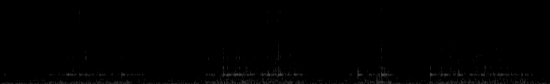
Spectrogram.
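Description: Long nails scratch the studded surface of a gold rhinestone-studded hard-shell clutch tilted on fur. Four bursts of dry, crackly scraping with a faint tone near 500 Hz come with short quiet gaps between them.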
